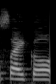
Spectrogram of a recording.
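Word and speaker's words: Psycle: I'm going to Soul Cycle. I'm going to Cycle. Um it's spelled with PSI. Um cycle.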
